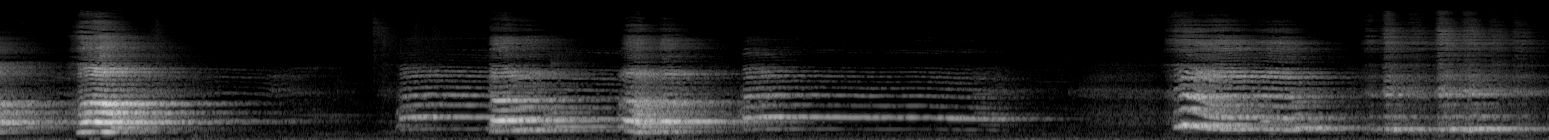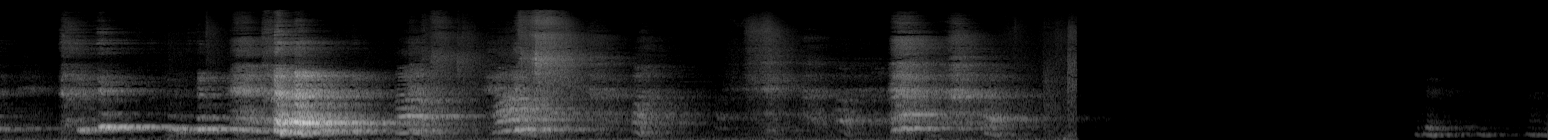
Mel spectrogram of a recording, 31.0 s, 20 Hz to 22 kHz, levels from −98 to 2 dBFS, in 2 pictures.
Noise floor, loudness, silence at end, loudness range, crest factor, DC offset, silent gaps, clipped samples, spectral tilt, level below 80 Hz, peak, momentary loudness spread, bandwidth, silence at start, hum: under -90 dBFS; -31 LUFS; 5.45 s; 19 LU; 28 dB; under 0.1%; none; under 0.1%; -3 dB/octave; -76 dBFS; -8 dBFS; 24 LU; 14.5 kHz; 0 s; none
